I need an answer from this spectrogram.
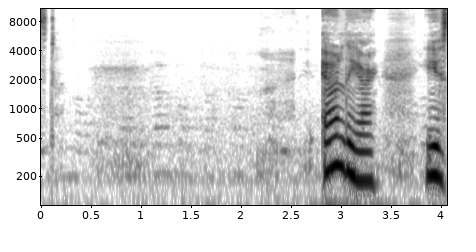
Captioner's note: speaking French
